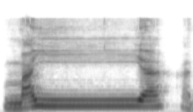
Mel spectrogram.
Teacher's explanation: jadi cuman tasydid maka dia tidak boleh dengung. Mayyaah tidak dengung.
